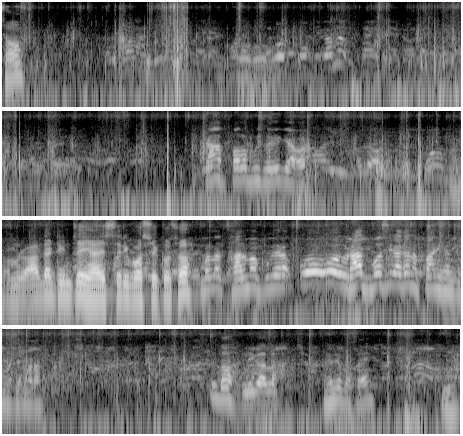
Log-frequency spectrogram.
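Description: Footsteps crunch on a dry dirt trail.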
